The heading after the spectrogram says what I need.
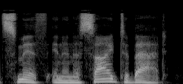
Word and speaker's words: Psmith: are you I am Smith said the old eonian reverently there is a preliminary P before the name this however is silent like the tomb compare such words as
